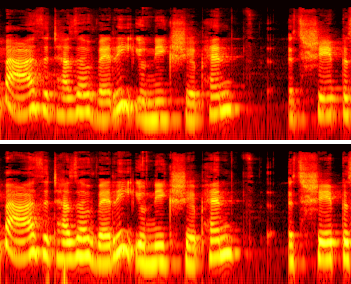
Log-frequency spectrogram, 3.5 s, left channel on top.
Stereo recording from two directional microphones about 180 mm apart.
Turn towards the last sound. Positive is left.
turn(degrees=-45)  # may be behind; listen again after turning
